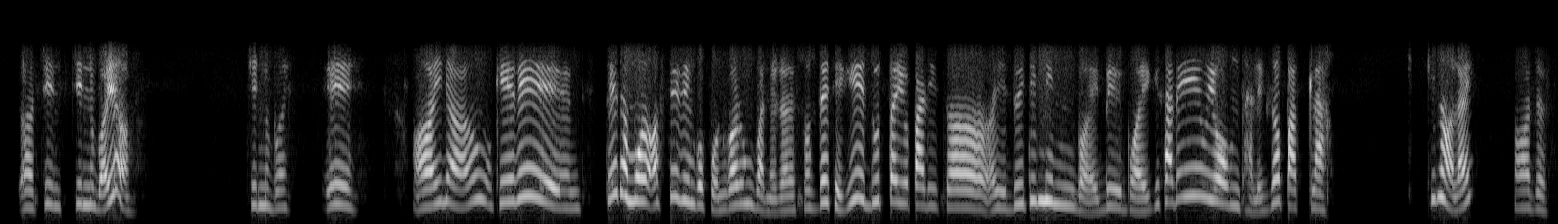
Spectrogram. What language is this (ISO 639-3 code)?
nep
